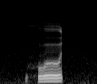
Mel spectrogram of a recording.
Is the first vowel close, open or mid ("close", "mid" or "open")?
close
